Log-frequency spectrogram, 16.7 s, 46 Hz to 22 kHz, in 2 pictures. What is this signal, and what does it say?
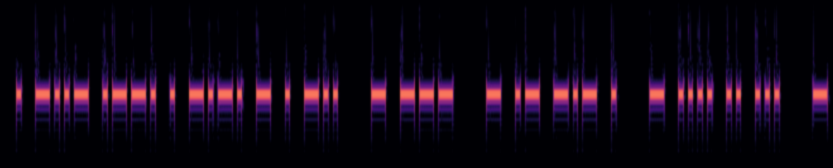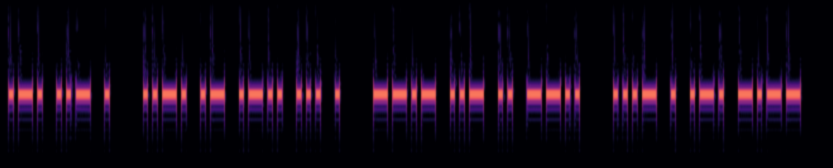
Morse code, heard as a keyed tone, about 25 wpm, 700 Hz. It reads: EXPECTED TO TAKE THIS TRUE FALSE QUIZ VERY
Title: Pangram Challenge v2 - 25wpm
